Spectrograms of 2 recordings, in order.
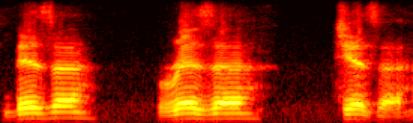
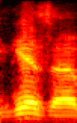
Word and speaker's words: Bizza Rizza Jizza: It's Bizza Rizza Jizza. I know you always say Gizza, but it's Jizza.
